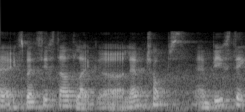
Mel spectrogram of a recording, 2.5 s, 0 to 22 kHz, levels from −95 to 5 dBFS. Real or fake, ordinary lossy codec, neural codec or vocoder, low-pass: real; none; none; none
